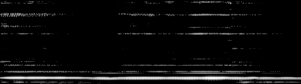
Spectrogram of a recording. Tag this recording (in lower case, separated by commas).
glass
